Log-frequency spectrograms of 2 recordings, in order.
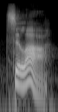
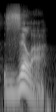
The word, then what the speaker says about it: Tzilah: Now, tsilah, in the King James Version, it's spelled, it looks like it should be pronounced zilla with a Z because it's spelled with a Z. In the Hebrew, it's in the romanization of it, it's spelled T-Z-I-L-A-H.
